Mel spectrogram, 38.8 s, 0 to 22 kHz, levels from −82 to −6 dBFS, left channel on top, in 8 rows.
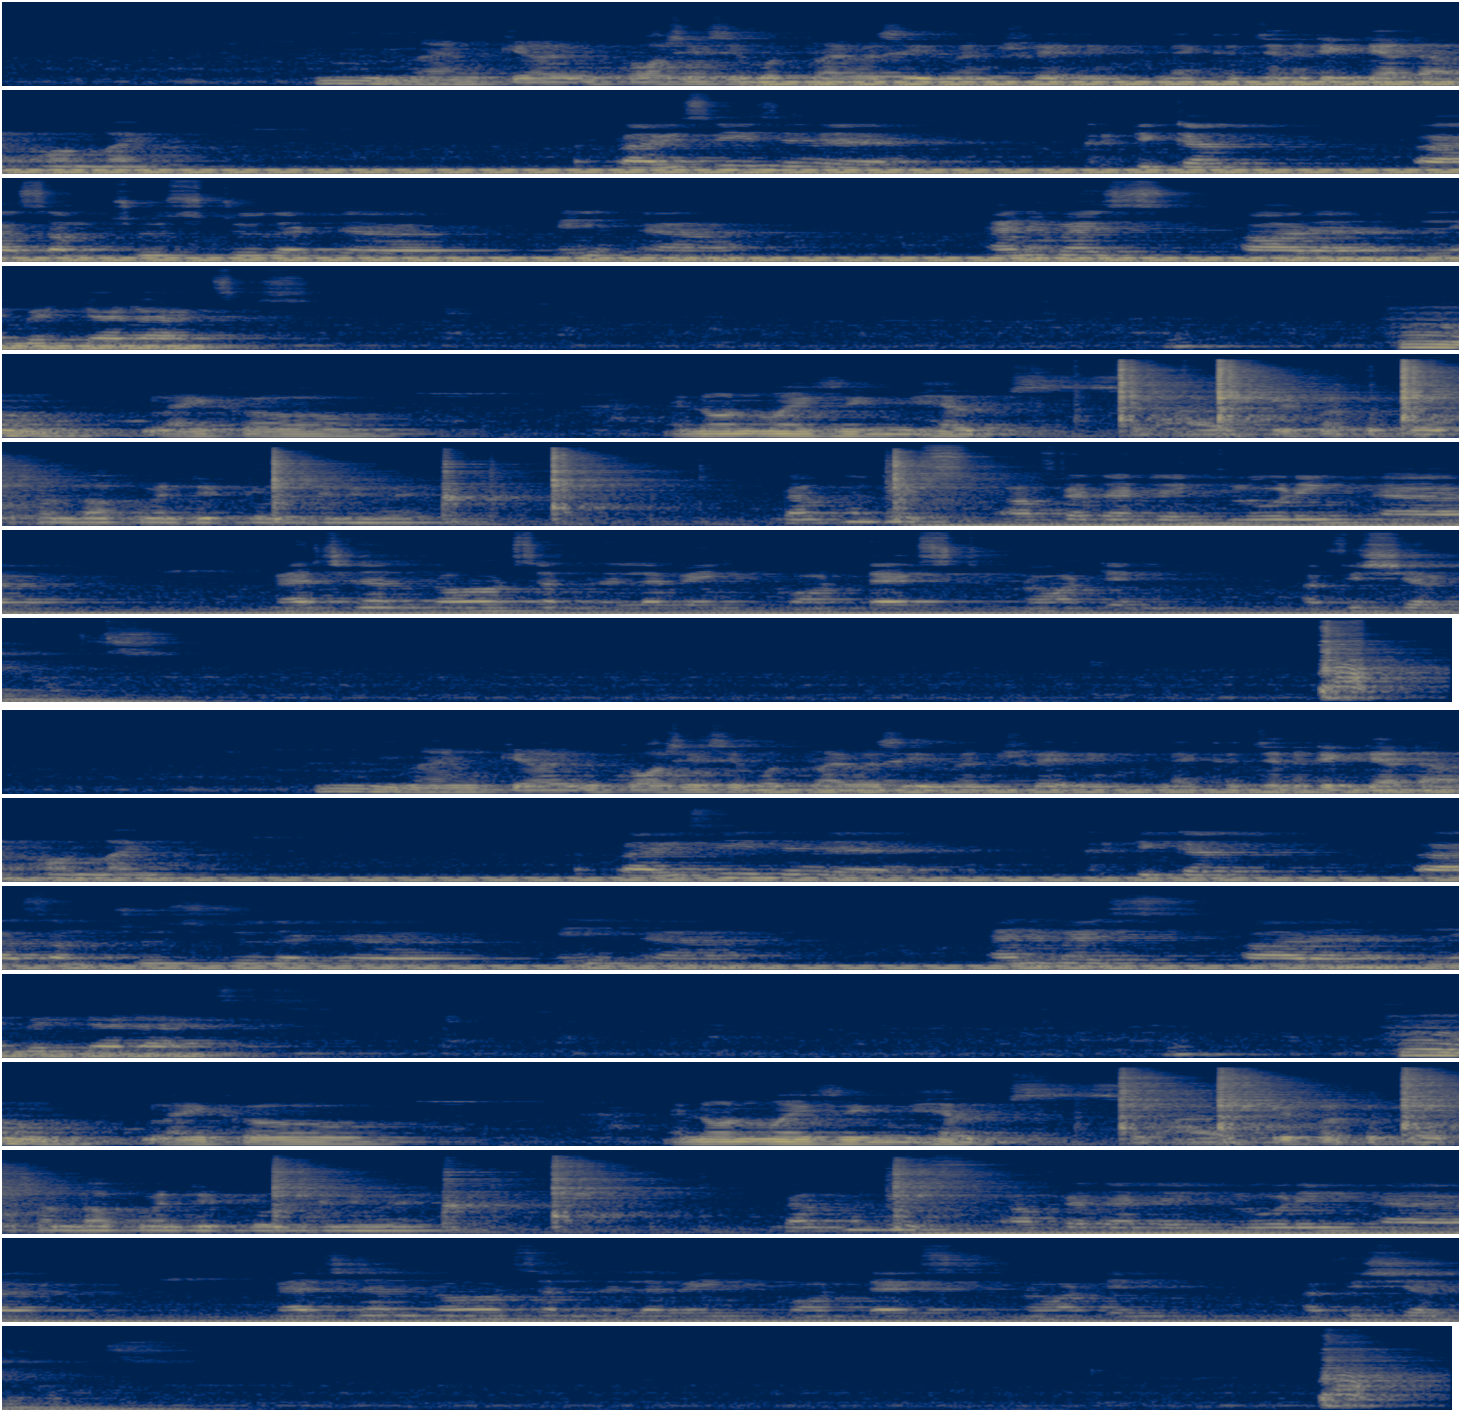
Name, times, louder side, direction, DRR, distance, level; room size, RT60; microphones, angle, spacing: voice 1, 1.0-5.4 16.4-16.5 18.4-18.6 19.2-21.0 21.4-25.7, equal, 10° right, 2 dB, 1.0 m, -37 dB
sound 1, 2.5-15.3, left 5 dB, 80° left, 0.4 m, -36 dB
voice 2, 6.9-7.9 8.5-9.0 9.6-11.2 11.6-12.2 13.0-13.6 13.9-15.3 15.6-15.7 26.9-29.3 30.0-33.0 33.5-34.3 38.4-38.6, left 2 dB, 60° left, 5 dB, 1.1 m, -40 dB
sound 2, 22.9-27.7, left 5 dB, 40° left, 1.2 m, -36 dB
Vehicle, 27.3-34.6, equal, 20° left, 3.8 m, -43 dB
15.0 x 7.9 x 5.1 m, 0.96 s
head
